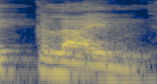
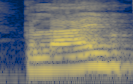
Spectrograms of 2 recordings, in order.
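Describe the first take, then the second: First: क्लाइम ending on m; correct silent B. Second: क्लाइंब with the b sounded; wrong reading with B. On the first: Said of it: "आपका उच्चारण होना चाहिए". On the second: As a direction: say क्लाइंब ending in audible b. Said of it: "क्लाइंब पढ़ते हैं". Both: Shown as a demonstration.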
